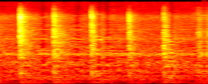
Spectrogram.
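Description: A cooled dehydrated marshmallow is banged six times in quick succession to test whether it is hard and done, giving short, bright clicking taps with little low end. It is not quite dried out yet; they are wanted super dry so they can be added to cereal.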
